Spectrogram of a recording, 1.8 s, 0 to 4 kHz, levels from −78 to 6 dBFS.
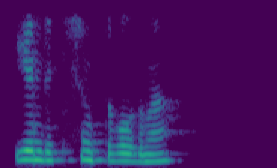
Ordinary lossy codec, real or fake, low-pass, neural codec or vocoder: none; fake; 3.6 kHz; codec, 16 kHz, 4 kbps, X-Codec, HuBERT features, trained on general audio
